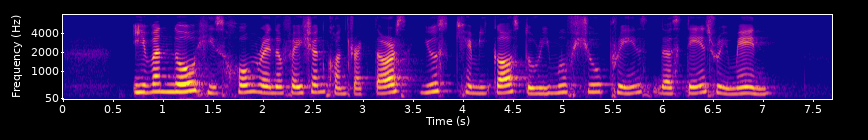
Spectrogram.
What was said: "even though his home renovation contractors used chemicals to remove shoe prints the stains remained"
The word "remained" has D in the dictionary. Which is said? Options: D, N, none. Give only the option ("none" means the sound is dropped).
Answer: none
